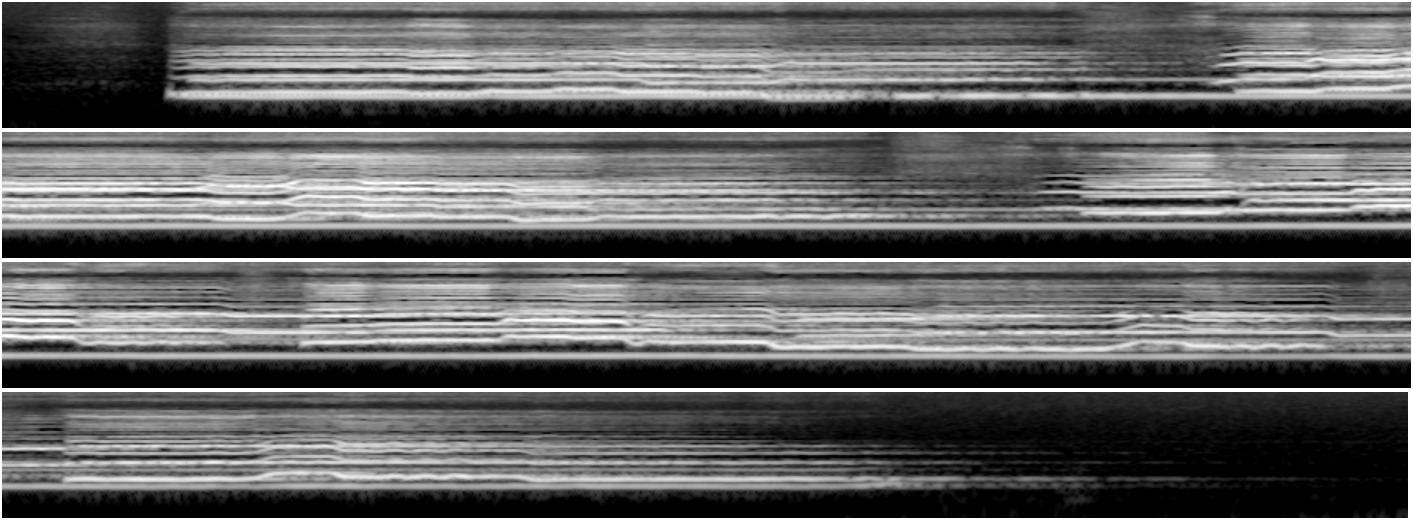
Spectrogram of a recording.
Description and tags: Monastery Sounds
An overlay of melodies in a Gregorian-esque way. I thought it sounded like something a group of monks might sing, hence the name.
